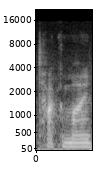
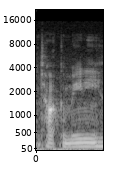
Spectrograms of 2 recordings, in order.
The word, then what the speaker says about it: Takamine: They're like uh was it Takamine? Takamini.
